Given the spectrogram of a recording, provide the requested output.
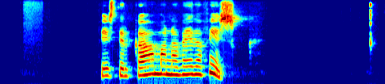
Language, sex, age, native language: Icelandic, female, 60-69, Icelandic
